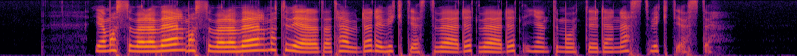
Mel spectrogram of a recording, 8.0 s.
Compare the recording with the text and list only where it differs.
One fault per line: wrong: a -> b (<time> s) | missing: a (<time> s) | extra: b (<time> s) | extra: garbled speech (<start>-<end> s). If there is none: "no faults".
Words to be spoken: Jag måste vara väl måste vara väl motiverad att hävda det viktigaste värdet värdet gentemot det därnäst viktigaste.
no faults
